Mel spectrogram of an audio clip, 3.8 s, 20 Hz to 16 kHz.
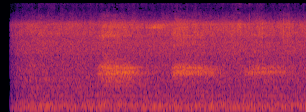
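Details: Black crow calling, recorded 13 May 2023: three hoarse, nasal caws spaced about a second apart, set against a steady broadband outdoor hiss.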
